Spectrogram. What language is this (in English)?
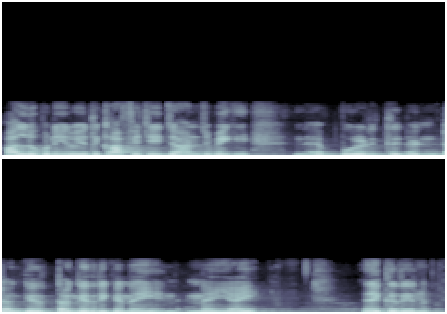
Dogri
